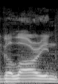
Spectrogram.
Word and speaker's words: Galarian: Galarian.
